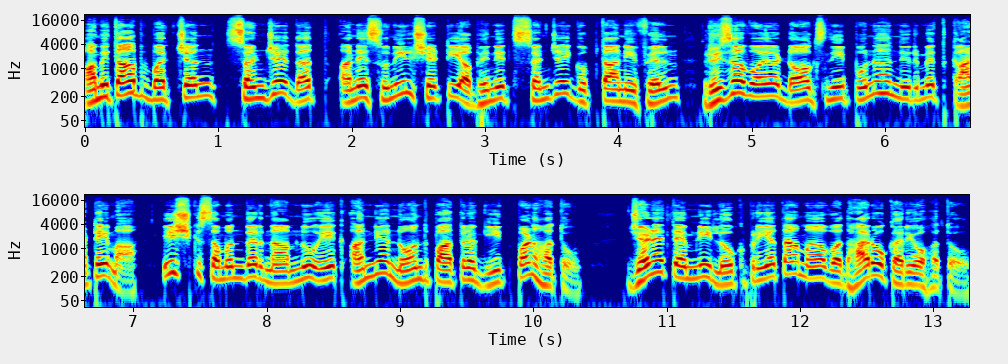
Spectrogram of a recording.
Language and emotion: Gujarati, neutral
